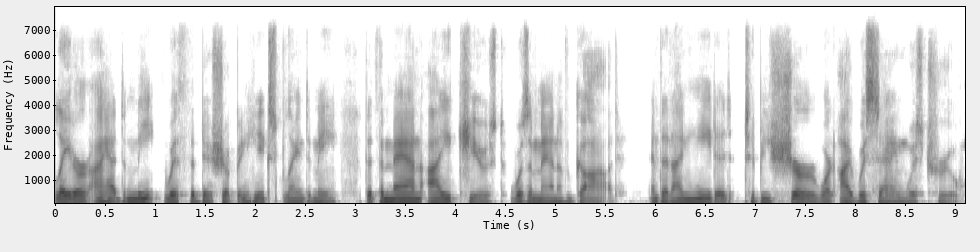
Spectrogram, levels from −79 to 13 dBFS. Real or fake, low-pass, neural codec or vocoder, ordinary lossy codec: fake; 7.2 kHz; codec, 16 kHz, 2 kbps, X-Codec, HuBERT features, trained on balanced general audio; Opus, 64 kbps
